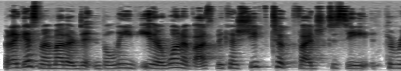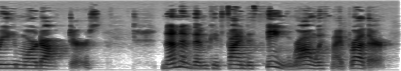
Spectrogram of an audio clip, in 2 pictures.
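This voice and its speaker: A woman reads a children's novel aloud. Her voice is bright and forward, at an average pitch, and her narration is expressive.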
